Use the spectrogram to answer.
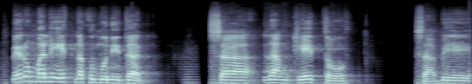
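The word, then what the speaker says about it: Llangeitho: maliit na komunidad sa Langketo, Sabi, ang bigkas daw nito Klangketo. Pero double L kasi, wala naman letter C. So, Klangketo, kung saan ang pangangaral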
